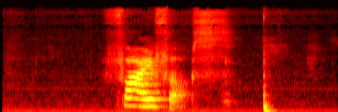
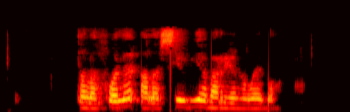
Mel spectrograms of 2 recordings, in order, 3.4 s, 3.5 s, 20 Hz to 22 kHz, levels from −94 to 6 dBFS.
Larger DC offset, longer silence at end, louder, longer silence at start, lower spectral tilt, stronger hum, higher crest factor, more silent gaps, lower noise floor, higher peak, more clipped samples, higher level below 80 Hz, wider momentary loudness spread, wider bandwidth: neither; about the same, 0.65 s vs 0.75 s; first, -18 LUFS vs -33 LUFS; first, 1.15 s vs 0.8 s; first, -4 dB/octave vs -1.5 dB/octave; neither; about the same, 20 dB vs 18 dB; neither; second, -56 dBFS vs -89 dBFS; first, -2 dBFS vs -16 dBFS; neither; first, -52 dBFS vs -82 dBFS; first, 20 LU vs 8 LU; first, 16.5 kHz vs 8.2 kHz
